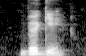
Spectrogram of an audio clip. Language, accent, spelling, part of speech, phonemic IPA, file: French, France, bugger, verb, /bœ.ɡe/, LL-Q150 (fra)-bugger.wav
- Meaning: to malfunction, to glitch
